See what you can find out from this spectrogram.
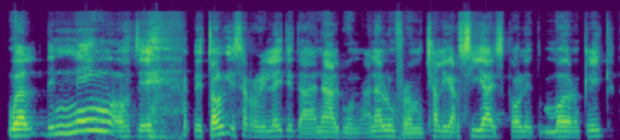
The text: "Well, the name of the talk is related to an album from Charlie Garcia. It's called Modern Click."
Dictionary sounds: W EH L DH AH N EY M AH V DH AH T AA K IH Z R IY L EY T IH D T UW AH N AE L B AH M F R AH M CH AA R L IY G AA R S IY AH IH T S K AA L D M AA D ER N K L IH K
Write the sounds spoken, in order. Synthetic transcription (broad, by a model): W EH L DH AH N EY M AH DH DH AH T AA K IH S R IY L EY T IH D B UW AH N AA L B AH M F R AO M CH AA R L IY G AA R S IY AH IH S K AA L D M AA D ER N K L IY K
